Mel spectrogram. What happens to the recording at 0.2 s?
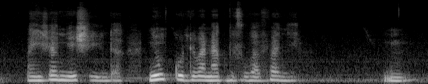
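At 0.2 s the speech is intact, with only the faint room noise, about 35 dB below the speech, sitting in the background as part of the recording.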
